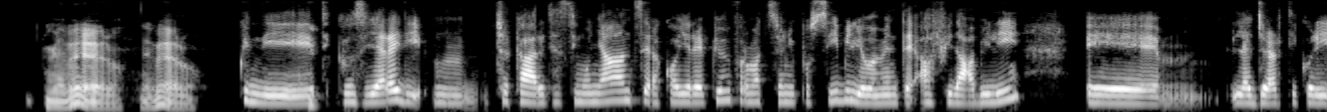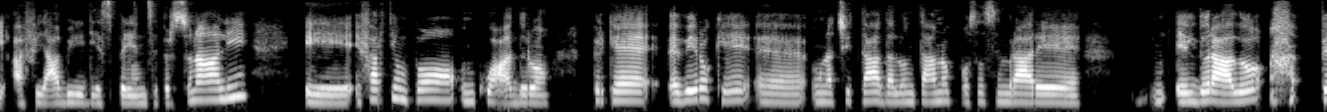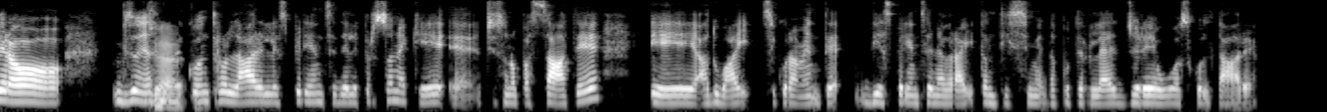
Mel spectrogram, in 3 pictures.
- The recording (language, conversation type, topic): Italian, advice, Come posso affrontare la solitudine e il senso di isolamento dopo essermi trasferito in una nuova città?
- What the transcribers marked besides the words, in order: tapping; unintelligible speech; chuckle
